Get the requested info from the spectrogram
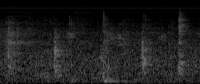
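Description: A few faint, irregularly spaced clicks and taps over steady room noise.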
